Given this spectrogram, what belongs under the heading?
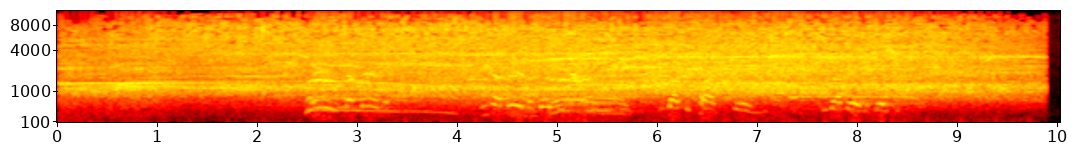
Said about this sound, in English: That's a hell of an applause. Way better than when I get on Twitter.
